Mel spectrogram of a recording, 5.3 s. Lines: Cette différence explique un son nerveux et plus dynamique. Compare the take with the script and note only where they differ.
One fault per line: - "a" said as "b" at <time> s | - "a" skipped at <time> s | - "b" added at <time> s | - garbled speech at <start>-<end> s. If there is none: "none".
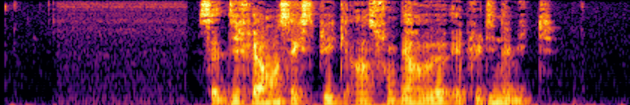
none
